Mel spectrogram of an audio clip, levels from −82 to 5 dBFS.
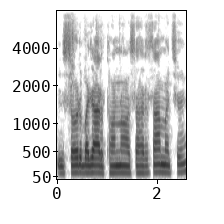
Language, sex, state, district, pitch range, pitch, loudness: Maithili, male, Bihar, Saharsa, 120-130 Hz, 125 Hz, -18 LUFS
